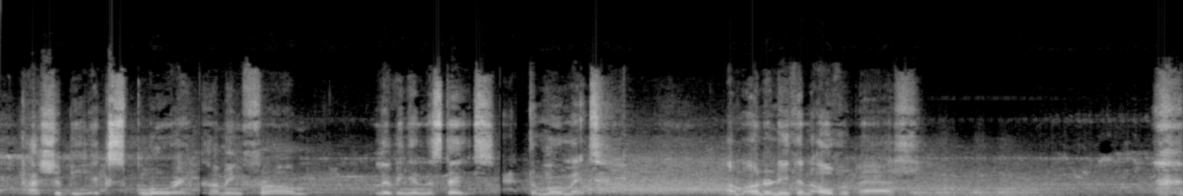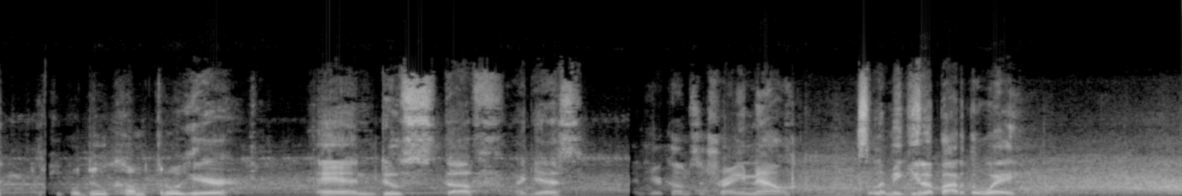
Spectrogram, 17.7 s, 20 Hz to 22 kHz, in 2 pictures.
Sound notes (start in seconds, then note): 6.8 rumble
